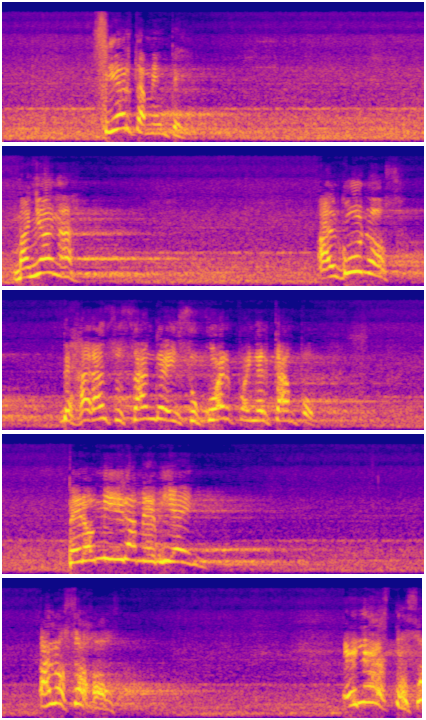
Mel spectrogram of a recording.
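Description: A man sings loudly in short phrases through a microphone in a large echoing hall.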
